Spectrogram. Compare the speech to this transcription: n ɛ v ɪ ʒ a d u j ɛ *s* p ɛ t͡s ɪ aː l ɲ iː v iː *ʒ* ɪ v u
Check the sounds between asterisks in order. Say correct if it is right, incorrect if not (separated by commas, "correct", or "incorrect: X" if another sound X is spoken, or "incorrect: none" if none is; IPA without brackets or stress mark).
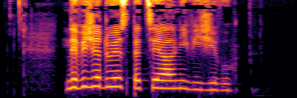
correct, correct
